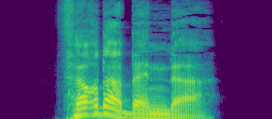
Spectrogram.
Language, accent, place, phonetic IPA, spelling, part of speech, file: German, Germany, Berlin, [ˈfœʁdɐˌbɛndɐ], Förderbänder, noun, De-Förderbänder.ogg
- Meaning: nominative/accusative/genitive plural of Förderband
